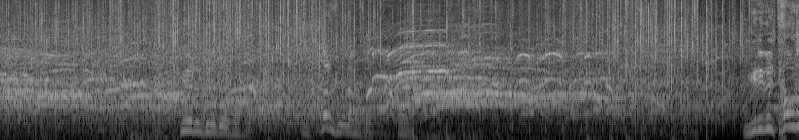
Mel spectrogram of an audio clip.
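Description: A studio audience laughs and shrieks.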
